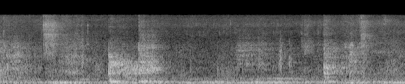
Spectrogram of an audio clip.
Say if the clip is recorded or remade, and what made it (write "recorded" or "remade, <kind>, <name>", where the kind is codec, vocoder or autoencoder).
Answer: recorded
